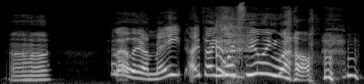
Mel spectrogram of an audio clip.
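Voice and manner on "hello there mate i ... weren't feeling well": put-on higher, louder Australian accent, rising higher through the line; mock Australian accent. Australian dad catching her out at the salon, in a higher, louder mock Australian accent. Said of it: "Australian guy?".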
